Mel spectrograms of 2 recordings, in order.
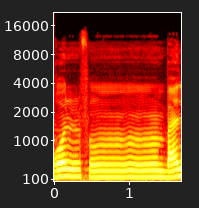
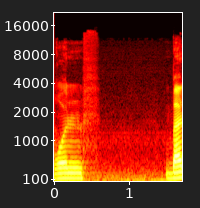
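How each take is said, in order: First: 'Ghulf' runs straight into 'bal' without stopping. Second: There is a stop after 'ghulf', ending it in silence. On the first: "ولی اگر بخوایم ادامه بدیم" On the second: "این در هنگامی که ما روی کلمه غلف توقف کنیم"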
